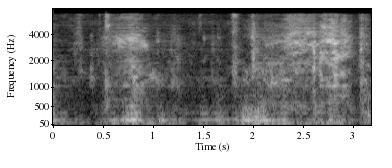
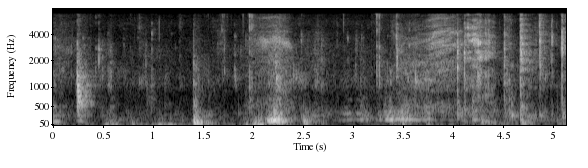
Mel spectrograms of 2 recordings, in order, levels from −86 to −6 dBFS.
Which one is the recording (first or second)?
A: second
